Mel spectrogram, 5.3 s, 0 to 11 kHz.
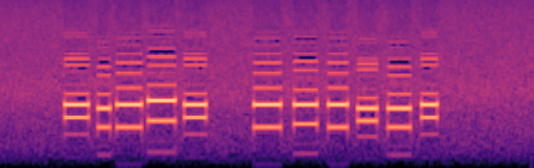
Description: DTMF, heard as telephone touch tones, dialled by hand, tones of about 200 ms. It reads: 01290 252710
